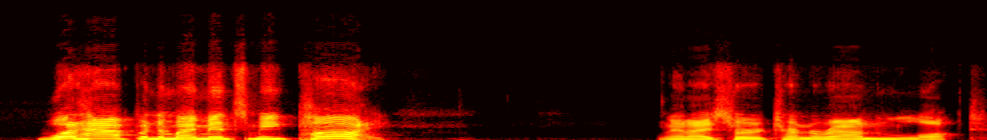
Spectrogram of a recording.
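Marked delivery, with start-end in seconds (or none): 0.2-2.0 play-acted big, booming, resounding, high-pitched outburst. Retelling a man calling out to them while they shop, in a booming voice. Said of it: "I hear a voice booming saying".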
